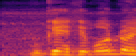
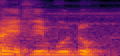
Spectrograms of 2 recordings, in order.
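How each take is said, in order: First: "bodoh" said with o vowels, bo-do; wrong name shown. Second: "bodoh" said with u vowels, bu-duh; correct name shown. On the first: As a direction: reject the reading of "bodoh" as bo-do. (sebut "bodoh" dengan bunyi o, bo-doh) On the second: (sebut "bodoh" dengan bunyi u, bu-duh) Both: Shown as a demonstration.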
